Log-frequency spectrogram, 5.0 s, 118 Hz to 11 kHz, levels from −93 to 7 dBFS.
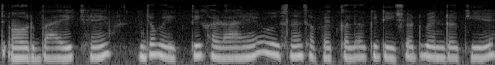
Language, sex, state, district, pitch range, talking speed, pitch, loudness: Hindi, female, Bihar, Darbhanga, 200-225 Hz, 180 wpm, 210 Hz, -31 LUFS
